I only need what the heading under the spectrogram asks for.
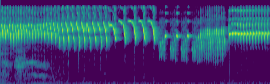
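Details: Belgian canary song used for training, opening with a fast rolling trill of downward sweeps, breaking into slower swooping notes, a short low rattling passage, then a steady bright high trill at the end.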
